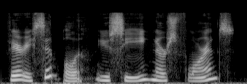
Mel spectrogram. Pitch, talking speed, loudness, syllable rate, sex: 195 Hz, 145 wpm, -20 LUFS, 5.2 syllables/s, female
